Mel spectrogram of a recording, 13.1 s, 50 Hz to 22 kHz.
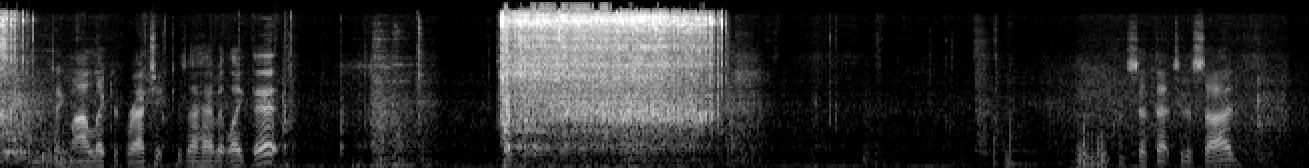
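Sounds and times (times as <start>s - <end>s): electric ratchet spinning bolt: 0.0s - 0.4s, 5.0s - 7.3s.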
